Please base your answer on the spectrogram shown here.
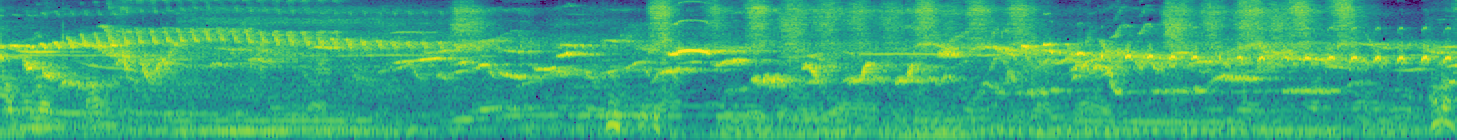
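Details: Young caged white-rumped shama singing a rich, varied song of high whistles and sliding phrases, with dense overlapping chatter and brief sharp notes throughout, steady background hum.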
